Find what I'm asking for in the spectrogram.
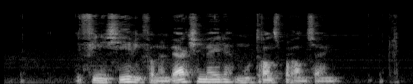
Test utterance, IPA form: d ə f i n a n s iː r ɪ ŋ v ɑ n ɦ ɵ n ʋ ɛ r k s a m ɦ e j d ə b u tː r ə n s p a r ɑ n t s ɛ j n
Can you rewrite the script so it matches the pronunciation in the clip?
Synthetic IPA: d ə f i n ɑ n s iː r ɪ ŋ v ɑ n ɦ ɵ n ʋ ɛ ɹ k s a m ɦ e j d ə m u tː r ɑ n s p a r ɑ n t s ɛ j n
